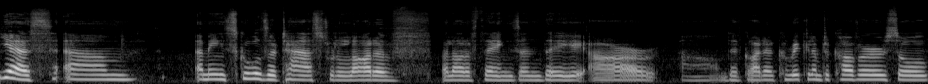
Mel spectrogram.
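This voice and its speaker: A woman with an Irish accent, medium in pitch, with fairly even intonation and a fairly slow pace. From Ireland. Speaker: nonprofit staff member and former volunteer. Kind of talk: interview. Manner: halting.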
